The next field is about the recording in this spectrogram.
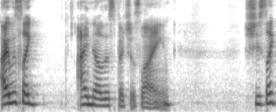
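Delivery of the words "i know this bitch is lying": ordinary talk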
